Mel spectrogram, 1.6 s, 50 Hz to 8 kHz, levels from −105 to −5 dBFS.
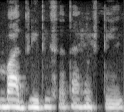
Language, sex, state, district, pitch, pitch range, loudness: Marathi, female, Maharashtra, Sindhudurg, 190 Hz, 185-195 Hz, -17 LUFS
